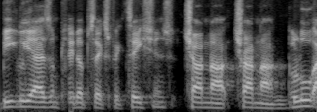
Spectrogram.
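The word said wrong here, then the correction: Çalhanoğlu: I can't pronounce this guy's name. – Calhanoglu.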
